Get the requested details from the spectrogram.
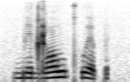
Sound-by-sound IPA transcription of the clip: bedɖɔwkʷʰɛp

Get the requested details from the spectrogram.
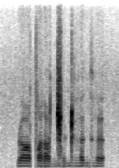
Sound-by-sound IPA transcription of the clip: ɹœtˤɛɾaɡ͡ǁœ ɖʱɐɡʱɐ

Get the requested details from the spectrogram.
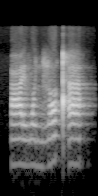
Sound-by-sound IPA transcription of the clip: ʕɛvɔɲɮɔǃʼa

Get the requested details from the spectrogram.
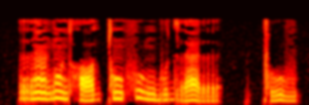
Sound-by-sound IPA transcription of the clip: ræ̃˦ɠõ˦dhɒ˨˩˦dǀũ˦ fu˥˨ŋɡu˨˦dræ˩˧˩r | ǁu˩˧˩v

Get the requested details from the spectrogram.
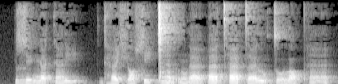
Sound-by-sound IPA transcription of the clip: ɮe˨˥ŋæ˨˥kæ̃˨˥ɾi˨˥ | ɡʱæ˨˥çɒ˨˩˦ ɬi˥˩ɡ͡ǀæ̃˥˩rõ˨˩˦ɾæ˥˩ | æ˥˩tʰæ˥˩tæ˨˥lu˨˩˦ to˨˩˦lɒ˨˩˦ pʰæ̃˨˩˦

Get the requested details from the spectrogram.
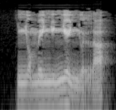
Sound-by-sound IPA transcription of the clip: ɲɔ˦me˦ɲi˦ ɲeː˦˨ɲʊ˨ra˨˦

